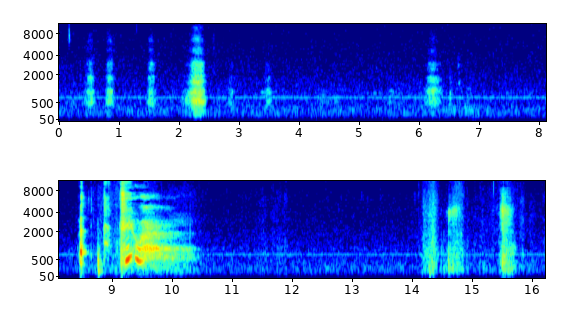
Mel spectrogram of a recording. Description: stifling my sneezes, some stifles & some half stifled..... also false starts, build ups and some nose blowing........ allergy related sneezing as my sensitive nose tickles like crazy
